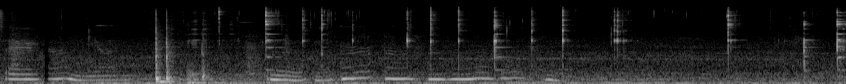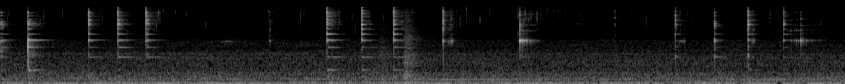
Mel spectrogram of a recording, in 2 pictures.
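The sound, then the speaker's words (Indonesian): A spoon stirs in a glass, making many sharp, bright clinks in an irregular rhythm for the whole stretch. A low voice murmurs briefly near the start. “aku lagi fokus ngaduk kayak gak boleh ada yang nggak keaduk gitu”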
